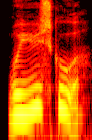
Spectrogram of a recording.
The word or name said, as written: rygeskur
